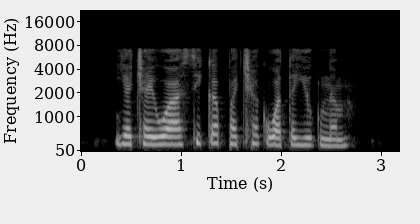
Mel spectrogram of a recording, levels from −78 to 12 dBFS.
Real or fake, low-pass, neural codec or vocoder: fake; 7.2 kHz; vocoder, 44.1 kHz, 128 mel bands every 256 samples, BigVGAN v2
